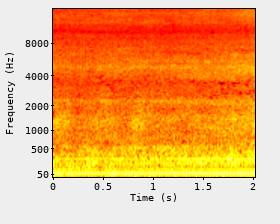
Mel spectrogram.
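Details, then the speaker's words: Old power washer engine after repair, RPM turned up to offset governor springs stretched from years of running at full RPM; it now holds a steady, even high-speed drone with no hunting or sag, running normally at full speed. "I think we do a lot of power washing so over time the Springs really stretched and everything cuz that power washer pretty well just sits at full RPM all the time so that's why I turned up the"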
